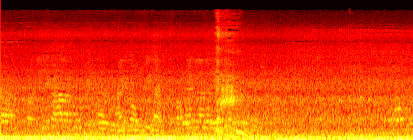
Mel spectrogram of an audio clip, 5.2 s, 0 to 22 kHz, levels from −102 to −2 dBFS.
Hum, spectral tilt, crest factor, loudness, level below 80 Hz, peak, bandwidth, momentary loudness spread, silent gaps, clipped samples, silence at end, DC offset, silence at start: none; -7 dB/octave; 14 dB; -24 LUFS; -22 dBFS; -6 dBFS; 11.5 kHz; 4 LU; none; under 0.1%; 0 s; under 0.1%; 0 s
